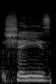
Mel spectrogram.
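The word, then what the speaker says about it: Seyi: I'm really sorry about that, but Sheyi's name is spelled S-E-Y-I, and.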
